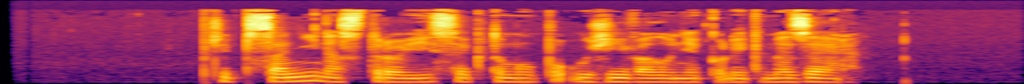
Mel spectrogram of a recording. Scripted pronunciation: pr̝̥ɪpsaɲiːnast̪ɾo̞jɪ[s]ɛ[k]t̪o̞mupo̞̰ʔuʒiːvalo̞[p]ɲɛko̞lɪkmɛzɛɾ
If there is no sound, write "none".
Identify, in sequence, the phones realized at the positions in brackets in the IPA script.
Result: s, k, none

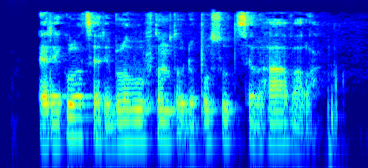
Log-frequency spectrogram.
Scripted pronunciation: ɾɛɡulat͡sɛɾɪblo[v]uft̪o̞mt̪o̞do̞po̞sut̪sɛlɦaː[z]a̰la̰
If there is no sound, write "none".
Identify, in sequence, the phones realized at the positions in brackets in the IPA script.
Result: v, v

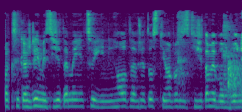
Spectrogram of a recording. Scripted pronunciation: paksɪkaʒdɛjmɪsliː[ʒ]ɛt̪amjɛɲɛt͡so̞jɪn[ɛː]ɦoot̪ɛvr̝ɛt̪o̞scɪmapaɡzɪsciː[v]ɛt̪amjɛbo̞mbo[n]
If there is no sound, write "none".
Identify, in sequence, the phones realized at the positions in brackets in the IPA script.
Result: ʒ, iː, ʒ, n

